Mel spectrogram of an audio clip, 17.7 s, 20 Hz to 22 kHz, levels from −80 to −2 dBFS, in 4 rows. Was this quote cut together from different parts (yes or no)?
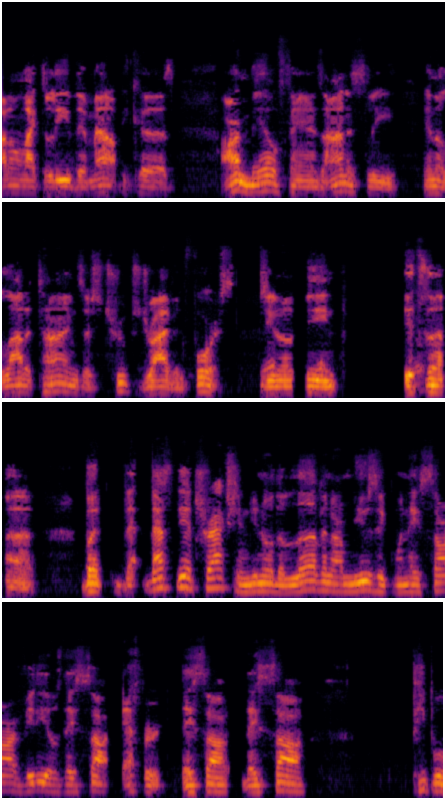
yes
